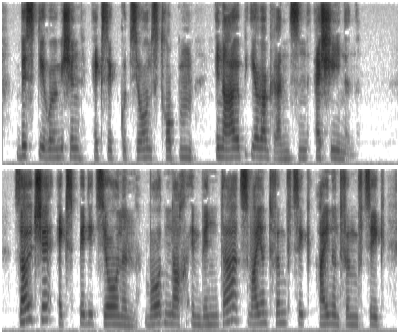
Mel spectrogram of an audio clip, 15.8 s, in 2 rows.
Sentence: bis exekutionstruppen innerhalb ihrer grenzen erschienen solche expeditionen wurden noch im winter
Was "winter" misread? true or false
false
